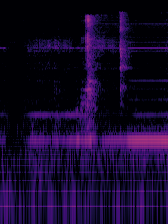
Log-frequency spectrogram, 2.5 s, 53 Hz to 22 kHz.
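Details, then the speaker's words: Viking 195T turbo engine for a Velocity SE, throttle worked by a potentiometer knob through the throttle controller: thin, steady electric hum with soft whirring bursts as the turbo wastegate servo moves with throttle; normal servo operation. "so interestingly the that noise that you hear that's just the servo for the uh the wastegate on the turbo it just it just moves with throttle"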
